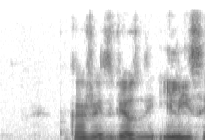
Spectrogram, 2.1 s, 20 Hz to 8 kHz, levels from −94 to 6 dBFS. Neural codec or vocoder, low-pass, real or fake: none; 7.2 kHz; real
